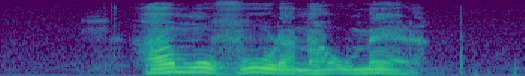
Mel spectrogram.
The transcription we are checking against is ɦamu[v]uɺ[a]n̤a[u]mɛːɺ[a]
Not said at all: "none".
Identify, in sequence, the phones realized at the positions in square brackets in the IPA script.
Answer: v, a, u, a

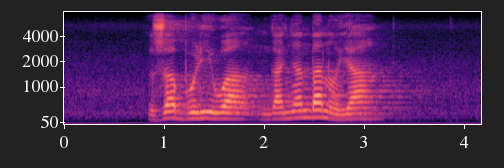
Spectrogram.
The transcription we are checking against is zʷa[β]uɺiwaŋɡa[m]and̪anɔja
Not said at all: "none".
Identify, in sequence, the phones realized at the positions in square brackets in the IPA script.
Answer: b, ɲ

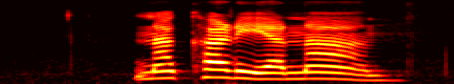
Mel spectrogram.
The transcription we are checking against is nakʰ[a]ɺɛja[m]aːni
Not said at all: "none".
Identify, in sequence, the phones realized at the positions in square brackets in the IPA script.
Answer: a, n

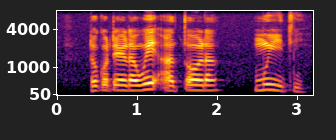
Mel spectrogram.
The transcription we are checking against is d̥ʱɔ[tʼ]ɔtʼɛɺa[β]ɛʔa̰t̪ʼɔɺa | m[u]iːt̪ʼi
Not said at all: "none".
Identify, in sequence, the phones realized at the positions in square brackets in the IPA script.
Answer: kʼ, w, u

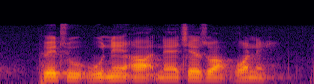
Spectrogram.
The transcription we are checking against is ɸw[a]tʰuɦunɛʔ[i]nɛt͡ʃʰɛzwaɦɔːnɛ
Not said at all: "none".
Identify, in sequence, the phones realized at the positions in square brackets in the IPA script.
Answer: e, a

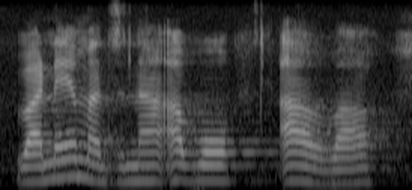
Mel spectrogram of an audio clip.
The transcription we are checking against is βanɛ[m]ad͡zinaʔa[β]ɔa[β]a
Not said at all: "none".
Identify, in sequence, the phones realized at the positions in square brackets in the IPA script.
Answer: m, β, β

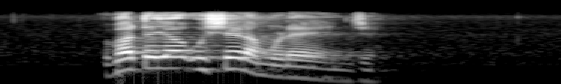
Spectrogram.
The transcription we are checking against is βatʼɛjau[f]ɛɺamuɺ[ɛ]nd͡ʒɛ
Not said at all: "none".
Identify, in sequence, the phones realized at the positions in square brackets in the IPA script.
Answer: ʃ, ɛː

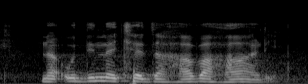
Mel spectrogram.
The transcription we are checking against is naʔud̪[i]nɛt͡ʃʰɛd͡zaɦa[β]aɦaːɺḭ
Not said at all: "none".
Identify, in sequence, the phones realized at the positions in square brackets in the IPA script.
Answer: i, β

